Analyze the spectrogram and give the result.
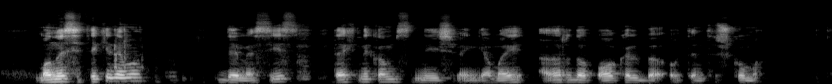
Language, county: Lithuanian, Klaipėda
